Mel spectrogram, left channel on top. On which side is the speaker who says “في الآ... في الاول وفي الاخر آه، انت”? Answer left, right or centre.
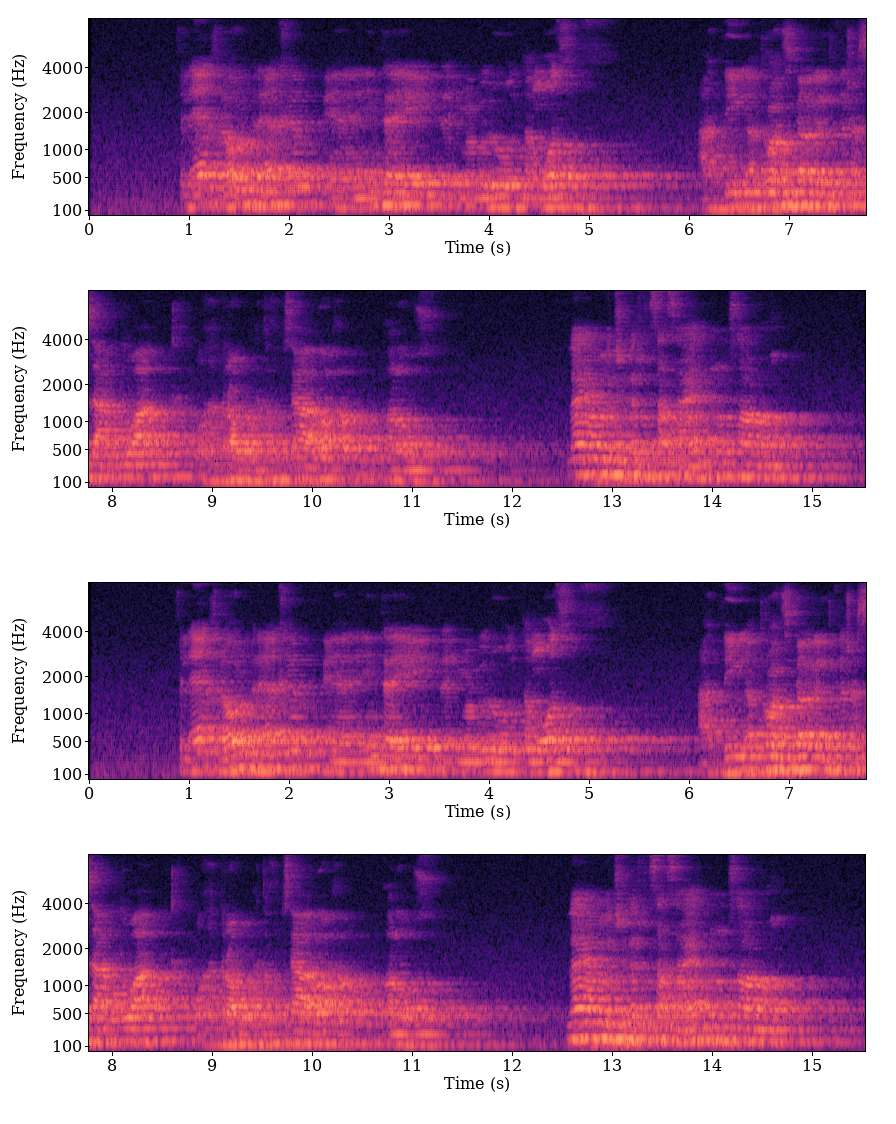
Right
